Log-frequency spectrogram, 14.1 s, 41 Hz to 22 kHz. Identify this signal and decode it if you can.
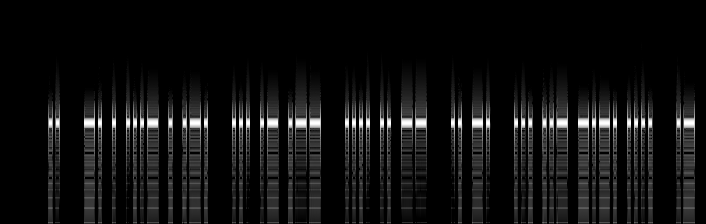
Morse code, heard as a keyed tone, about 17 wpm, 700 Hz. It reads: I NEVER SAW HIM IN SUCH A
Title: Sentences from Top 1000 Words - Review Part 2 - 17wpm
